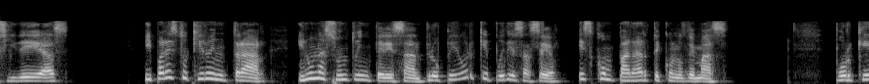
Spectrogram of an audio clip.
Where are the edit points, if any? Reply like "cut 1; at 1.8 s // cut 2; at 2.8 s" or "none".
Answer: cut 1; at 1.3 s // cut 2; at 4.3 s // cut 3; at 5.7 s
